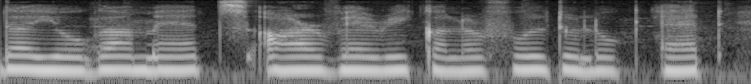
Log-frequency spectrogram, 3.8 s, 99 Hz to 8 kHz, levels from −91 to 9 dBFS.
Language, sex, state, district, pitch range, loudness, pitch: English, female, Assam, Kamrup Metropolitan, 200-210 Hz, -18 LUFS, 205 Hz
